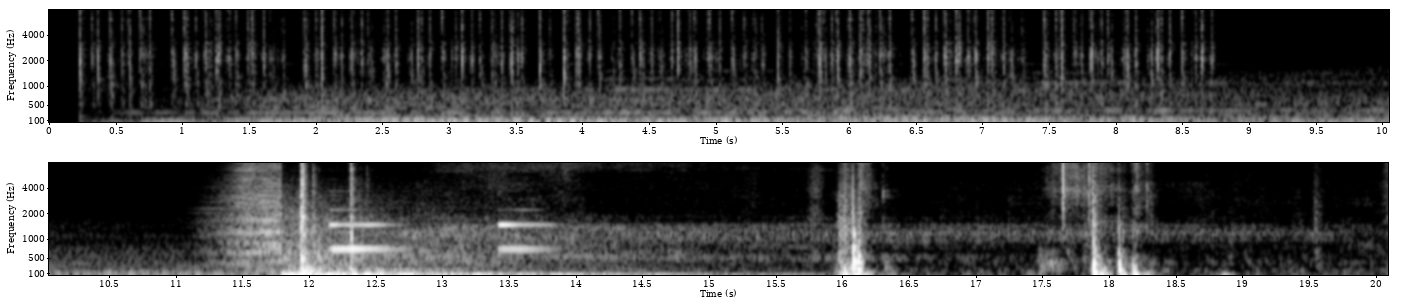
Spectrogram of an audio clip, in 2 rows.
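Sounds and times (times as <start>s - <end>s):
keyboard typing clicks: 0.2s - 8.7s
steady low drone: 0.5s - 17.2s.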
